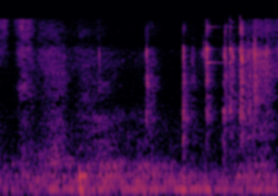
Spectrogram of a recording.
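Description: Faint, light clicks and taps, clustered in the second second, of a metal fluted pastry wheel being handled and set down on a sheet of dough on a wooden board.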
